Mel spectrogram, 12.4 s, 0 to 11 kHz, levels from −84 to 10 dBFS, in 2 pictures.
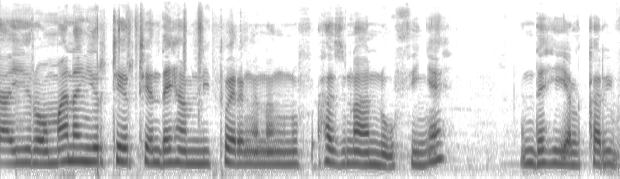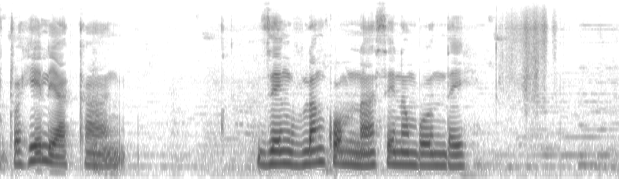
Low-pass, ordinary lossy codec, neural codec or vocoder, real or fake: none; none; none; real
